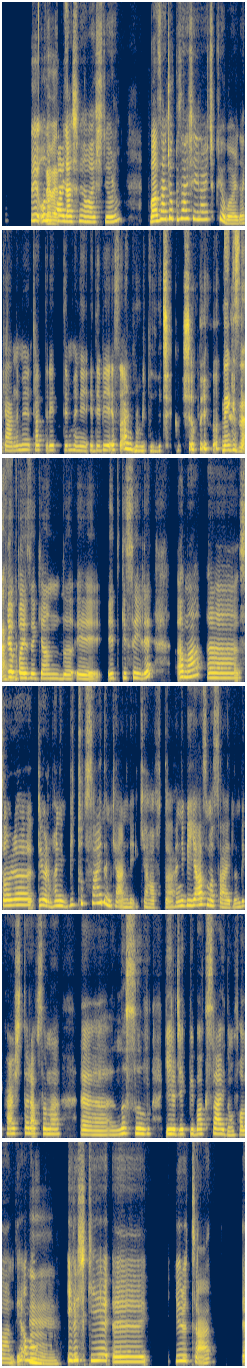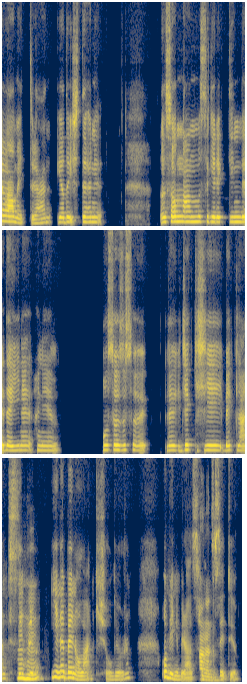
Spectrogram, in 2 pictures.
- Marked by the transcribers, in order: other background noise; tapping; laughing while speaking: "edebi eser mi diye çıkmış oluyor"; giggle; unintelligible speech; distorted speech; unintelligible speech
- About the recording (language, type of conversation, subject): Turkish, advice, Sarhoşken eski partnerime mesaj atma isteğimi nasıl kontrol edip bu davranışı nasıl önleyebilirim?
